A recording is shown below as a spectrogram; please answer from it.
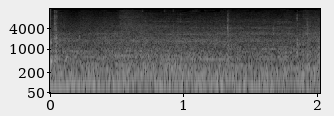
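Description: Steady low electrical hum of arcade machines, with no distinct click or motor event standing out.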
